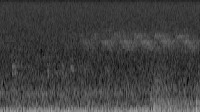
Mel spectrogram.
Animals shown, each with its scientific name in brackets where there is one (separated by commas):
Ovenbird (Seiurus aurocapilla)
